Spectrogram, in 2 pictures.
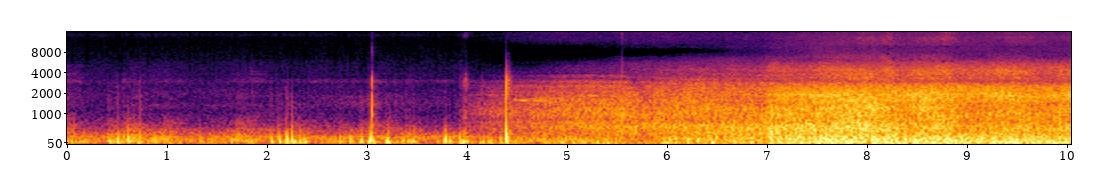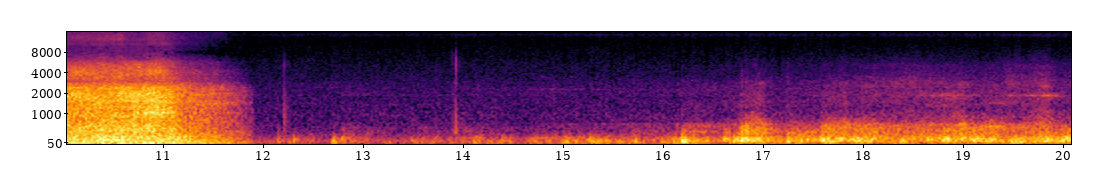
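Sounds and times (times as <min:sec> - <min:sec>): train rushing past: 0:04.0 - 0:11.9.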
